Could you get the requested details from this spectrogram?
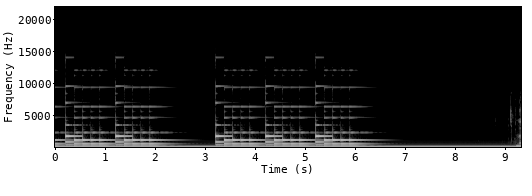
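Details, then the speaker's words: Dexcom app medium urgent low glucose alert: repeating bright chime-like tone bursts in three groups, not shrill but very clear. "Dexcom actually has far more sounds that come with the app uh so here is the dexcam medium urgent low"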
